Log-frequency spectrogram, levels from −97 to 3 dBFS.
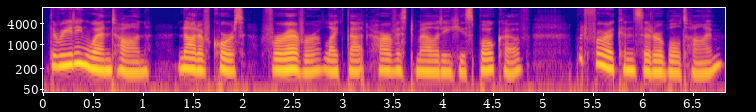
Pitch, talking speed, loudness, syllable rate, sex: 185 Hz, 185 wpm, -16 LUFS, 5.4 syllables/s, female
